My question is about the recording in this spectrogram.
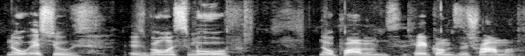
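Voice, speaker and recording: A man's voice: medium pitch, slow pace, a little mellow, dry recording. A man from the United States talking casually and earnestly to his viewers, rambling and correcting himself as he goes. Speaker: vlogger. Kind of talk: casual personal talk to camera. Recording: slightly dull lo-fi recording with faint ambient noise.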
